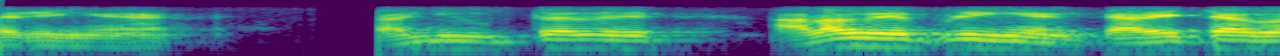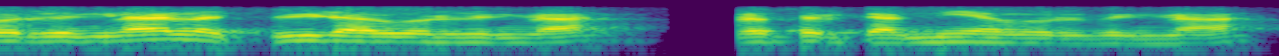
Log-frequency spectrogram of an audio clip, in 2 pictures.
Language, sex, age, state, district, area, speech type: Tamil, male, 60+, Tamil Nadu, Tiruppur, rural, conversation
